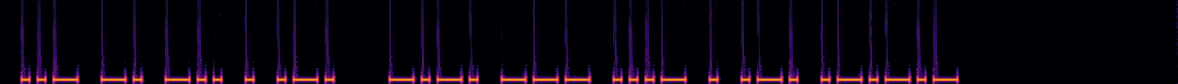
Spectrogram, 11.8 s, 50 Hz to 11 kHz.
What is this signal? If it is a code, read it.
Morse code, heard as a keyed tone, about 15 wpm, 700 Hz. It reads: UNDER COVER.
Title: Sentences from Top 1000 Words - Review Part 1 - 15wpm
